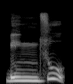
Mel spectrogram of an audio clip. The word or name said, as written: 民主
